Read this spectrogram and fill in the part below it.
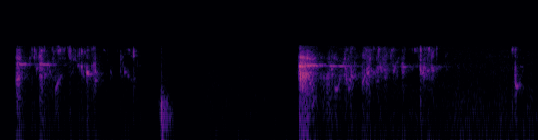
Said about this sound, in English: So I'm going to pour libations to Akamare and Oladulamare, and I say Ashe.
